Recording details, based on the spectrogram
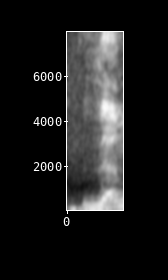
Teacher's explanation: bibir bawah dan atas itu tersentuh, tertutup rapat.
